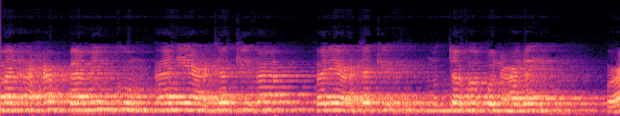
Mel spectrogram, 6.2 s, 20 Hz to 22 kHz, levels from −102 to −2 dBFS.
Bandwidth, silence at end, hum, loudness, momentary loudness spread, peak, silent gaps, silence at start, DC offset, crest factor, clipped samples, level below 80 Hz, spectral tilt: 4.6 kHz; 0 s; none; -15 LUFS; 8 LU; -2 dBFS; none; 0 s; under 0.1%; 14 dB; under 0.1%; -58 dBFS; -10.5 dB/octave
